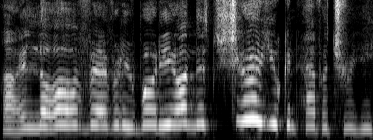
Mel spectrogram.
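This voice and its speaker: Someone performs a put-on character voice at a high pitch on a very clean recording with a silent background. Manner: warm, benevolent, loving.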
